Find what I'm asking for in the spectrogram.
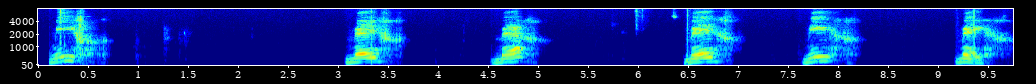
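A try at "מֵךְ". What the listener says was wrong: Very nice. Thank you.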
